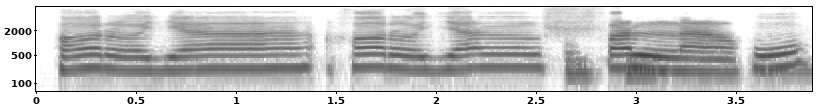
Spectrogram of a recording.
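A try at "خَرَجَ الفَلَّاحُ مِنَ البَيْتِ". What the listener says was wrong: Mumtaz.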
